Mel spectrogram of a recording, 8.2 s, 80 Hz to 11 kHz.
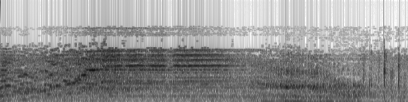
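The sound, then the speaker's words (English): An old 1929 Ford car drives along steadily, its engine giving a continuous rumbling drone with a buzzing tonal hum, fairly loud for several seconds, with no voices. “I jumped into my pants and into the landlady's car and got over there as fast as the 1929 Ford could take me.”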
